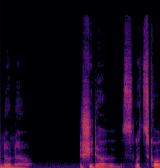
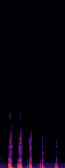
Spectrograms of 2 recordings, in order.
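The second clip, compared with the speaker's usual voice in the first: laugh; 6 semitones higher, 3 dB louder than usual. Acted. Laughs after teasing Gavin.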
